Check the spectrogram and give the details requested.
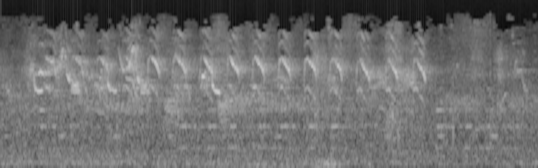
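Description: A bird calling in a rapid run of short, high, falling notes, about five a second, for about four seconds, over a steady low outdoor background noise. A brief low thump about three seconds in.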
